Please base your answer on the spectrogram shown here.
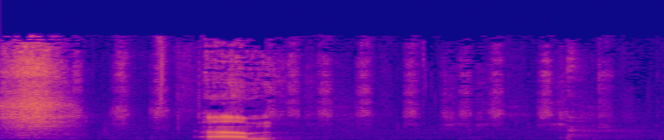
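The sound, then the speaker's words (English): A pen scratches across paper as a few words are written down, soft rubbing strokes around a brief louder voice. “So I'm going to write this down.”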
